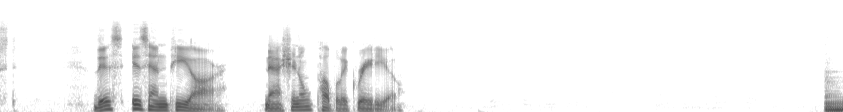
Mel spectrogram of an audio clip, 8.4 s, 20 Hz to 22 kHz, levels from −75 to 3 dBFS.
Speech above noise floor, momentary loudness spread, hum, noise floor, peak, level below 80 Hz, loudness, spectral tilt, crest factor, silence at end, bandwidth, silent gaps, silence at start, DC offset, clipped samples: 49 dB; 12 LU; none; -76 dBFS; -10 dBFS; -50 dBFS; -28 LUFS; -6 dB/octave; 22 dB; 0 s; 10.5 kHz; none; 0 s; under 0.1%; under 0.1%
